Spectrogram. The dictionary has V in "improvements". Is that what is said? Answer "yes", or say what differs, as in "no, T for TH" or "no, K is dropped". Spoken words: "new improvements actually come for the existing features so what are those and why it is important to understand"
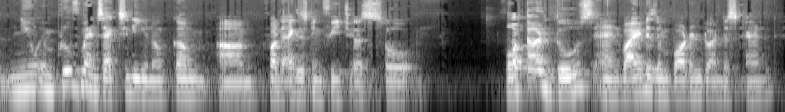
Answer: yes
